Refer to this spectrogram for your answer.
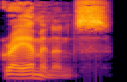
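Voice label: "grey eminence", British English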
